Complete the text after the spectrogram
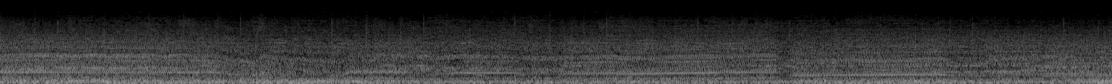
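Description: A racing car engine whines steadily, its pitch dropping sharply with gear changes.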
